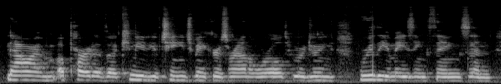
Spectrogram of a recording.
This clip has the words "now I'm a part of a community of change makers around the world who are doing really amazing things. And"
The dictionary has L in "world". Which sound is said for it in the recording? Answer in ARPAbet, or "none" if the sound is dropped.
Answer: L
